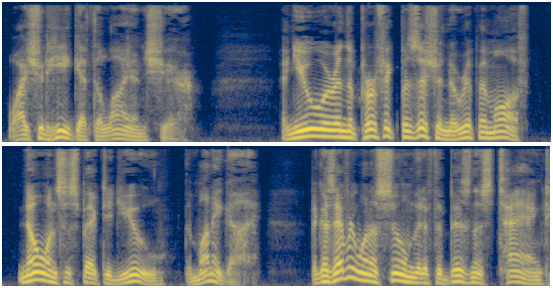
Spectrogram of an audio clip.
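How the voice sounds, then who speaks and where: Guy reading as a hard calm army investigator in an audiobook, blunt, husky, very dry sound. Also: on the low side, no room sound, exaggerated voice. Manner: cool, blunt, controlled. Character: hard, calm male military investigator pressing a suspect.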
